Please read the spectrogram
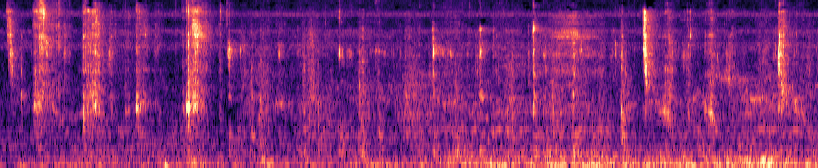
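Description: Faint chewing with scattered wet mouth clicks and lip smacks, the sharpest about a second and a half in.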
